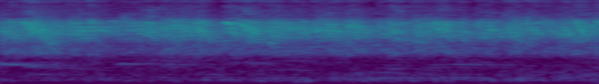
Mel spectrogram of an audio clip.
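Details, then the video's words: A tree full of hundreds of sparrows gives a constant high twittering din, individual chirps merging into one steady mass of sound, with faint lower tones beneath. "chirping of hundreds of sparrows in the tree"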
